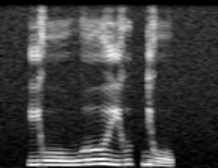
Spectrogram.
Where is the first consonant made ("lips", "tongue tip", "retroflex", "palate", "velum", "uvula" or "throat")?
palate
